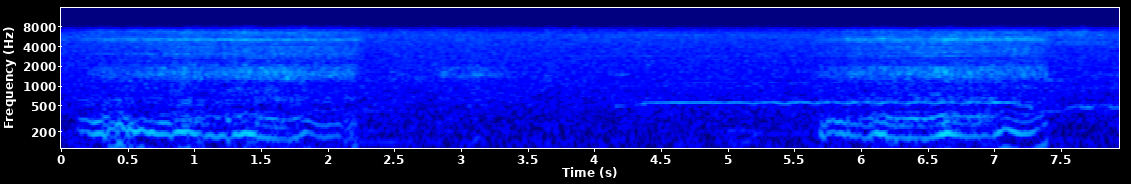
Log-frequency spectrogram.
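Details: Dog asleep with music playing, snoring like a man: two loud, rough, rumbling snores with a quiet pause between them, faint steady background tone.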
